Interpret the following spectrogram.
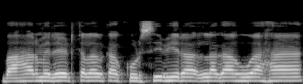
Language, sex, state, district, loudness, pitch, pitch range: Hindi, male, Jharkhand, Palamu, -13 LUFS, 170 Hz, 165-175 Hz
